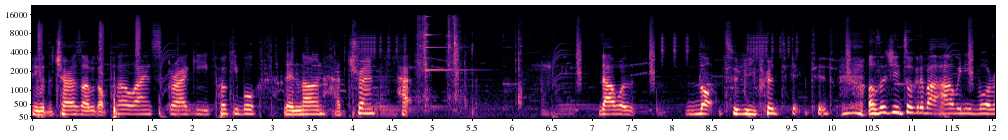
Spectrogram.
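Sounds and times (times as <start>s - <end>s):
bright chime: 4.8s - 5.9s.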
